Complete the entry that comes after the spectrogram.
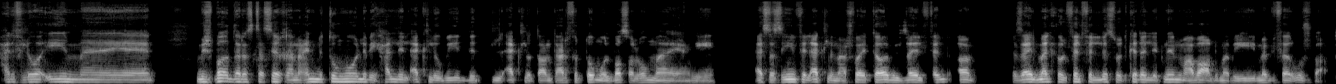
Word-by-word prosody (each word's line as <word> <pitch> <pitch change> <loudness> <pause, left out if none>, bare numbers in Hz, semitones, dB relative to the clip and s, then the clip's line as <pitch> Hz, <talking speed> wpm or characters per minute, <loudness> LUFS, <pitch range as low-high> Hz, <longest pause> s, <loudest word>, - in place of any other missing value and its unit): عارف 115 -1 -5
اللي 115 +3 -3
هو 120 - +2
إيه، 125 +1 0
ما 110 -2 -2 0.4
مش 120 -1 +2
باقدر 135 -3 +4
أستسيغها، 120 -2 +1
مع 100 +1 -1
إن 125 0 +4
التوم 130 +2 +1
هو 130 0 +3
اللي 120 -1 +1
بيحلّي 115 +2 -2
الأكل 110 0 -3
وبيدي 95 -1 -4
الأكل، 95 -2 -3
طبعًا 95 0 -1
أنت 95 - -6
عارف 95 0 -1
التوم 105 +3 +1
والبصل 95 0 0
هُم 100 -1 -2
يعني 85 -1 -5 0.4
أساسيين 110 +3 +3
في 115 -1 0
الأكل، 105 -5 +1
مع 85 - -2
شويّة 105 - +2
توابل 105 -2 +5
زي 105 +3 +3
الفِل 110 +3 -1
آه، 110 -3 +1 0.4
زي 110 +5 +4
الملح 120 +2 +4
والفلفل 115 -1 +1
الأسود 115 +3 -1
كده، 115 - +1
الاتنين 110 +2 0
مع 95 -3 0
بعض 90 0 +2
ما 90 - -3
بي 90 +1 -3
ما 95 - -1
بيفارقوش 95 +1 -3
بعض. - - -12
105 Hz, 205 wpm, -24 LUFS, 95-115 Hz, 0.4 s, توابل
